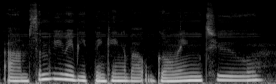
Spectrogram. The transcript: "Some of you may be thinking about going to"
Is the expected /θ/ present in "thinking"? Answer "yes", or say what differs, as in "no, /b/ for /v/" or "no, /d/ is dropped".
yes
